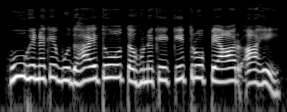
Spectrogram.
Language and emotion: Sindhi, neutral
